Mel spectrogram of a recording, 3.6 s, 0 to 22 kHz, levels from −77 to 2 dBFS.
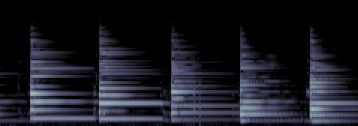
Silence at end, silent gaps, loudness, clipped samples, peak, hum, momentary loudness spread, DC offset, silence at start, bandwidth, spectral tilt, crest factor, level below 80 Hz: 0 s; none; -30 LUFS; under 0.1%; -12 dBFS; none; 15 LU; under 0.1%; 0 s; 12 kHz; -3.5 dB/octave; 18 dB; -78 dBFS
